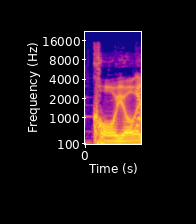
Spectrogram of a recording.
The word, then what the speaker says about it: 紅葉: But the very complicated thing in Japanese, the characters change pronunciation. All you need to know is koyo is how you talk about autumn colors.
